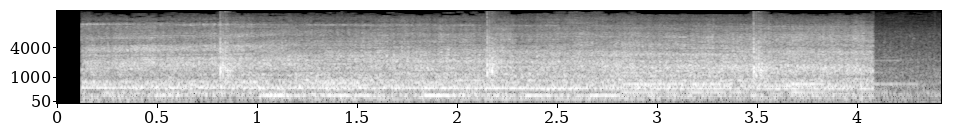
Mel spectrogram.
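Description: Helicopter in flight, its engine a loud, steady noise with a whine. The sound cuts in abruptly just after the start.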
